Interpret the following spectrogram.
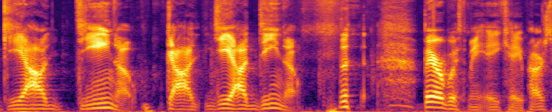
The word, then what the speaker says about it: Guadagnino: I'm trying to pronounce his last name. It's like Guadagnino.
